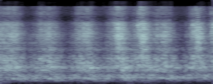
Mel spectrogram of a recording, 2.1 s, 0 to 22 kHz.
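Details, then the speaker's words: 1988 Tennant 255 Series II sweeper, new fuel line, choke on and starting spray used: slow, labored cranking at two to three strokes a second never catches; long-dead battery lacks power to turn it over. "The problem is, there's not enough battery power. And the battery's been so dead for a long time."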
